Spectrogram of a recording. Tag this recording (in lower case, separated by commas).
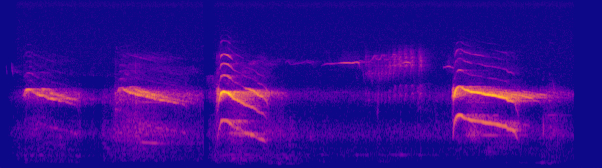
bird, animal, wild animals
